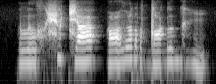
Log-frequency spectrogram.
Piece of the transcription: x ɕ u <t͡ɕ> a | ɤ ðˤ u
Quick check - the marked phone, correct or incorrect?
correct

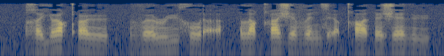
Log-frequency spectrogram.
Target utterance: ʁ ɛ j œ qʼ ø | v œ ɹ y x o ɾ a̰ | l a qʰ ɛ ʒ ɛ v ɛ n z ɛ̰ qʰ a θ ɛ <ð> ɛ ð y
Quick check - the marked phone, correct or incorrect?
incorrect: ʒ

